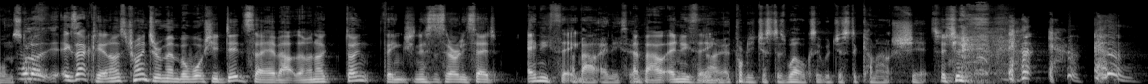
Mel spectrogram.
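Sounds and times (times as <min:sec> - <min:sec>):
speech: 0:00.0 - 0:10.3
harsh raspy coughs: 0:09.6 - 0:11.4.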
